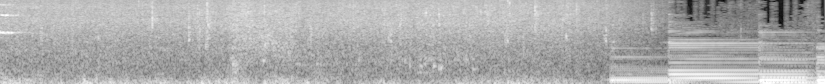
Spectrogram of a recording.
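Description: A steady hiss of background noise, then plucked acoustic guitar music starts suddenly about four and a half seconds in and carries on with changing chords.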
